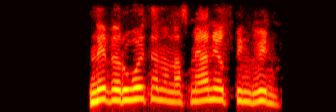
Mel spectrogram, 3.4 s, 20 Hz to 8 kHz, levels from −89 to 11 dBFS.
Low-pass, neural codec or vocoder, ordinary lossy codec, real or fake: 7.2 kHz; none; Opus, 32 kbps; real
